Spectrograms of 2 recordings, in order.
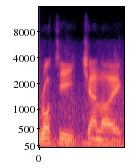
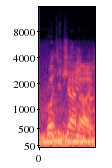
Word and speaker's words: roti canai: There's a couple of you that say to me I'm pronouncing roti canai wrong, and you're saying it should be pronounced roti. How do you call this one? Roti canai.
